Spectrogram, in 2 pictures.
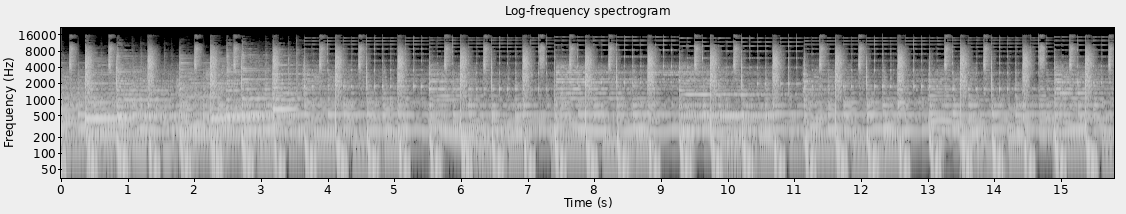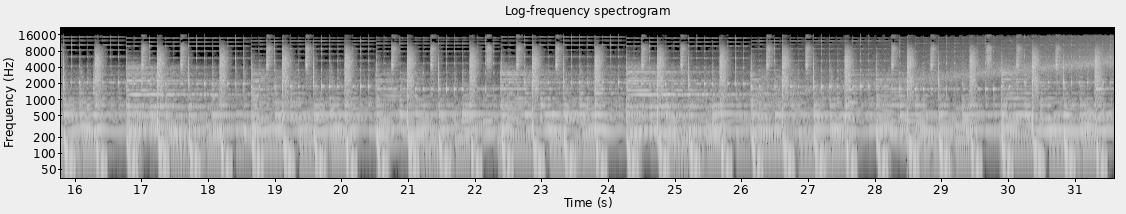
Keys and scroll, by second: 19.3 shift+Page_Down.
